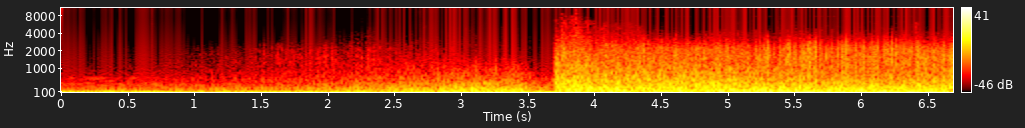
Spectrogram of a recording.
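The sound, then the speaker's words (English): A Big Bang explosion sound effect, representing the creation of the universe: a deep rumble swells for a few seconds, then bursts into a loud, roaring explosion that keeps thundering with a broad, sustained blast until the end. No voices. “Standard cosmological theory says that the universe was created during the Big Bang.”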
